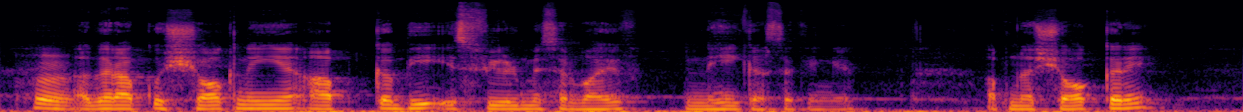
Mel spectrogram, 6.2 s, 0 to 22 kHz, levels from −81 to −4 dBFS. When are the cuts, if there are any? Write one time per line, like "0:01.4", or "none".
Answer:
none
